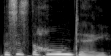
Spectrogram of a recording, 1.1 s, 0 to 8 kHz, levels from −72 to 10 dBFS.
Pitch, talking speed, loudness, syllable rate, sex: 245 Hz, 270 wpm, -12 LUFS, 4.7 syllables/s, female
